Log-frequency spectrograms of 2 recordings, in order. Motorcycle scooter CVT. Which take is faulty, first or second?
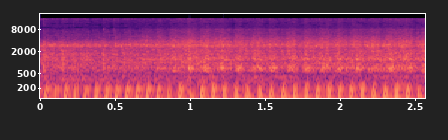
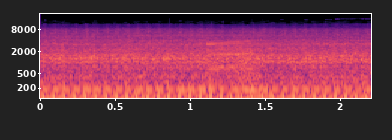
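first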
